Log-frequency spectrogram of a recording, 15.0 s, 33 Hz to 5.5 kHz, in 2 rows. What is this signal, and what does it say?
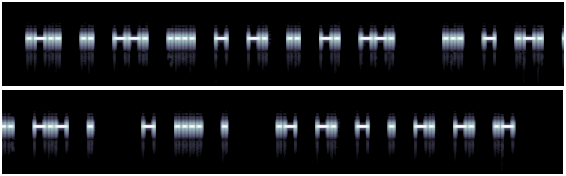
Morse code, heard as a keyed tone, about 25 wpm, spaced as for 18 wpm, 600 Hz. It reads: LIGHTNING STRIKE THE ANTENNA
